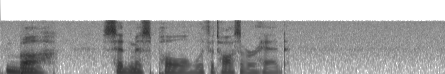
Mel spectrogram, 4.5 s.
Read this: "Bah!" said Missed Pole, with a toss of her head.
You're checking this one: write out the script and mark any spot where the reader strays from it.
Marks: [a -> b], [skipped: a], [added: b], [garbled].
"Bah!" said [Missed -> Miss] Pole, with a toss of her head.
